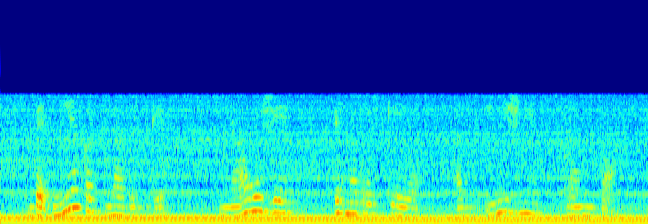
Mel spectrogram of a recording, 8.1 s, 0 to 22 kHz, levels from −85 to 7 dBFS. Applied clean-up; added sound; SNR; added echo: none; Engine; -2 dB; reverberation time 0.3 s.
